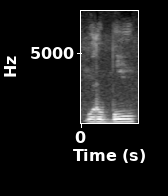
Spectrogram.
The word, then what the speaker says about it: urubu: nesse grupo de palavras que a última sílaba é pronunciada com mais força com mais intensidade por isso que a escrita com o no final por conta dessa intensidade por conta dessa força ao pronunciar a sílaba a última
